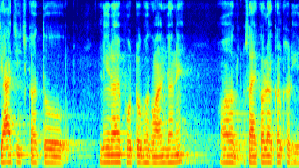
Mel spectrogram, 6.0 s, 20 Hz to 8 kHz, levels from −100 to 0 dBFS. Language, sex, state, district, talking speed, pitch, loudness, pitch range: Hindi, male, Chhattisgarh, Jashpur, 140 wpm, 125 Hz, -20 LUFS, 120-130 Hz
